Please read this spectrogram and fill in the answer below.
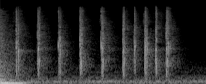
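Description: A low thump, then a quick run of sharp clicks or taps, about seven a second.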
